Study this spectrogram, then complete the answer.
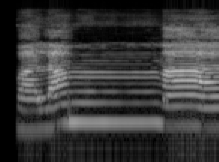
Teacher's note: Di situ pun memang ada tasyid ya. Ketika ada tasyid itu kan ditahan ya ditekan dan ditahan karena memang dia mim ya ada mim tasidnya.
